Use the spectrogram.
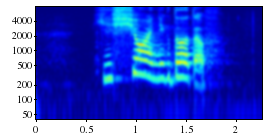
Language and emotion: Russian, positive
